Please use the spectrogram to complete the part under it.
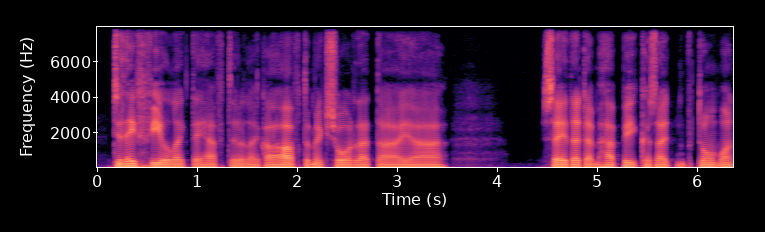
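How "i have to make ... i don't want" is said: best attempt at a put-on Danish accent. Wondering about Danish happiness surveys, voicing a Danish respondent in a put-on Danish accent. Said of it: "that's my best Danish accent".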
